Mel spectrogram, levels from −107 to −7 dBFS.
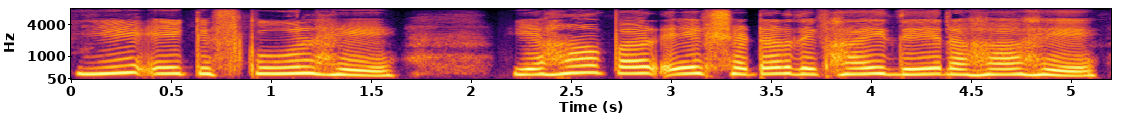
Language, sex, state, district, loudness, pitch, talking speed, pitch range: Hindi, female, Madhya Pradesh, Bhopal, -12 LUFS, 245 Hz, 140 wpm, 230-260 Hz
